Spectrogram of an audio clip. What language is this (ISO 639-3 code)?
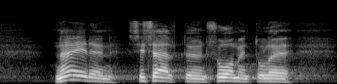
fin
